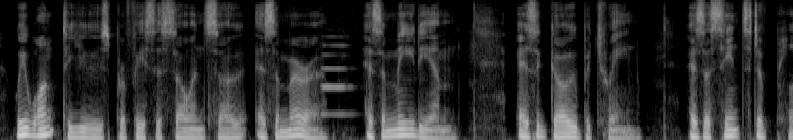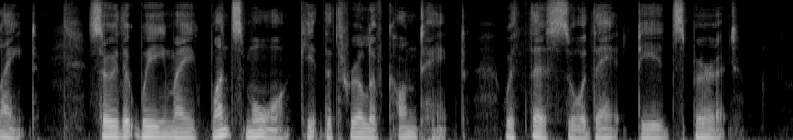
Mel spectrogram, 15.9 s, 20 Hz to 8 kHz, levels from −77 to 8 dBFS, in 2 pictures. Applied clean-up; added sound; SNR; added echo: none; Wind instrument, woodwind instrument; 17 dB; none.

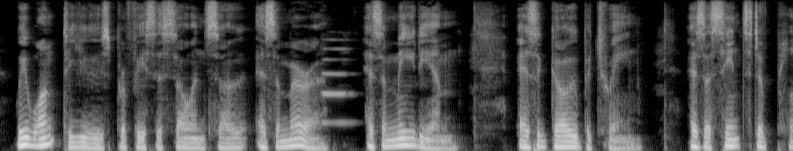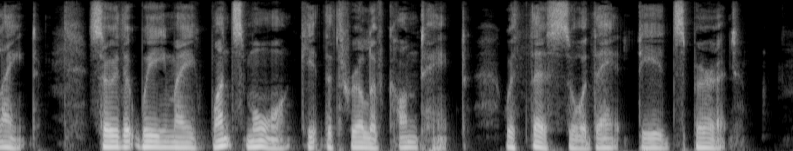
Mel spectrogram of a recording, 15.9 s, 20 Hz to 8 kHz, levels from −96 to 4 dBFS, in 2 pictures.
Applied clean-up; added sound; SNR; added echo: classical method log-MMSE.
